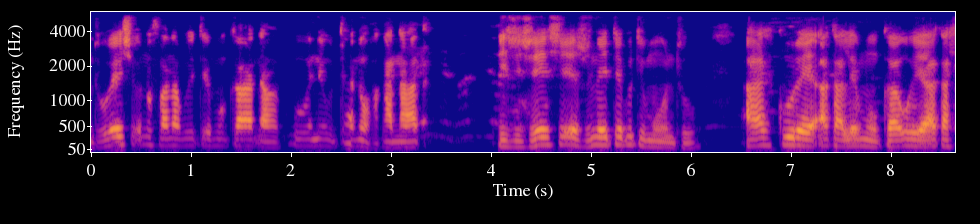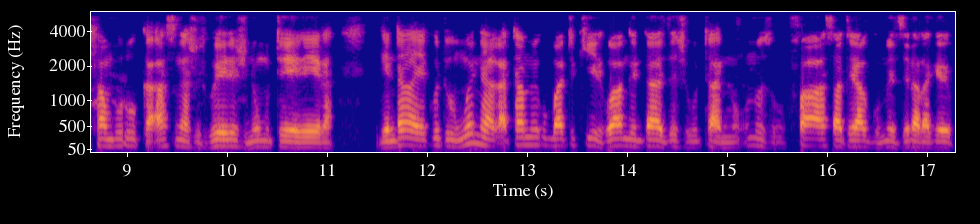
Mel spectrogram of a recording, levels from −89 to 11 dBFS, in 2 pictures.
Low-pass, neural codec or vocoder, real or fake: 5.4 kHz; none; real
